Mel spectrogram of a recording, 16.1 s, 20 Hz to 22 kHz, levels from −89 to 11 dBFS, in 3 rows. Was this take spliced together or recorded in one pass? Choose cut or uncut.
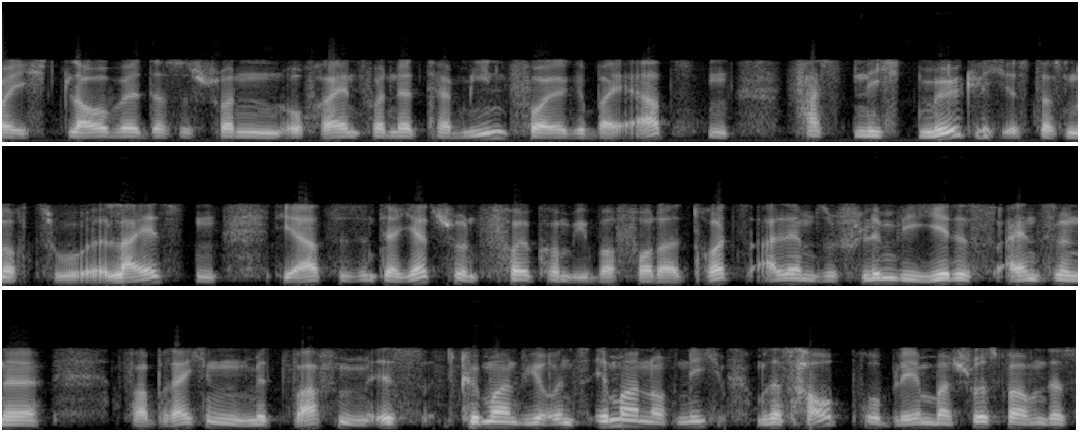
uncut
